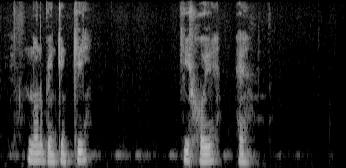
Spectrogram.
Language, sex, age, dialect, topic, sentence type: Magahi, male, 31-35, Northeastern/Surjapuri, banking, question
